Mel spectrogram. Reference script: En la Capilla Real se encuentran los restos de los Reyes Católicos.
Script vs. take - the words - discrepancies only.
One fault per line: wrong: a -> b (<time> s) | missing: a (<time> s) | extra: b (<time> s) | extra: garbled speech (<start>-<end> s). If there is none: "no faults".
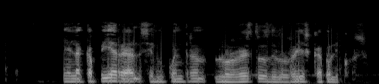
no faults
